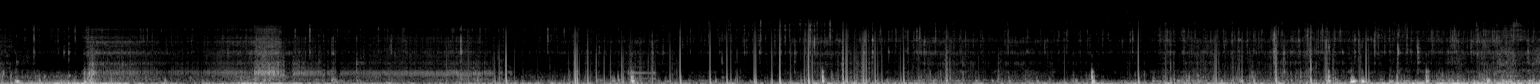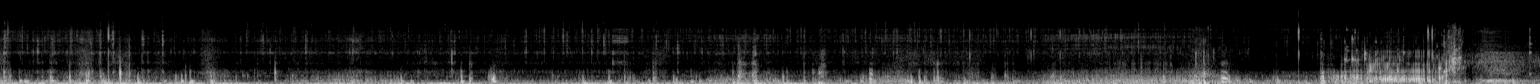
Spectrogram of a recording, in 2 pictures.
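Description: Muffled underwater sound heard through a head-mounted GoPro on a freedive: a continuous low water rumble with many scattered short clicks. Near the end, a louder gush as the diver breaks the surface.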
